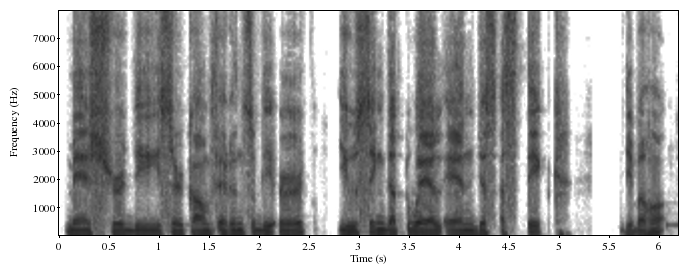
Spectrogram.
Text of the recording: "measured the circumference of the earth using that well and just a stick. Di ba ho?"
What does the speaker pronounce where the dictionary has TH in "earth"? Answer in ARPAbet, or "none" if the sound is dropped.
T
